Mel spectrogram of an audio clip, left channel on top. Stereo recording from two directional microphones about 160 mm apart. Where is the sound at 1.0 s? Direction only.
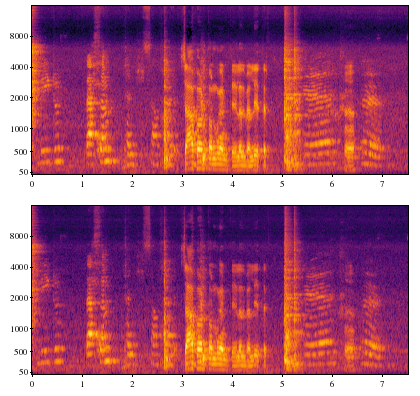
45° right (ahead or behind).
